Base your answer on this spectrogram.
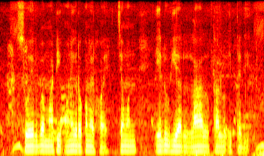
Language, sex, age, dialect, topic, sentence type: Bengali, male, 18-24, Northern/Varendri, agriculture, statement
